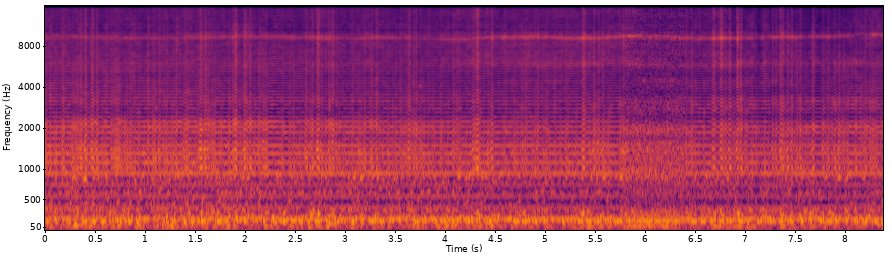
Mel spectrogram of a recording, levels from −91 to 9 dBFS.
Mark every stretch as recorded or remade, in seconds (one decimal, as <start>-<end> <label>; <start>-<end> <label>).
0.0-5.8 remade; 5.8-6.4 recorded; 6.4-8.4 remade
